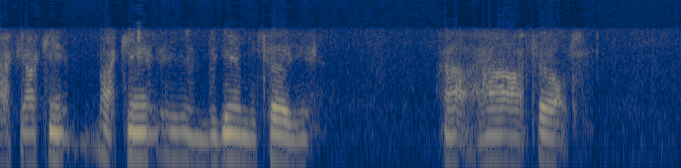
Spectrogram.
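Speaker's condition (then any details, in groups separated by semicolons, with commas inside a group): Parkinson's disease; diagnosed about two years ago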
